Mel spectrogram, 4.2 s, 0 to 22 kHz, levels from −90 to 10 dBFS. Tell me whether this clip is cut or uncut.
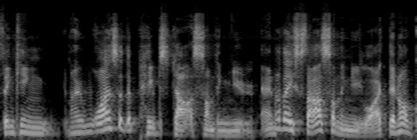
cut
